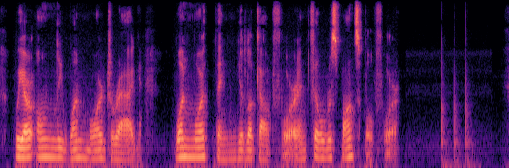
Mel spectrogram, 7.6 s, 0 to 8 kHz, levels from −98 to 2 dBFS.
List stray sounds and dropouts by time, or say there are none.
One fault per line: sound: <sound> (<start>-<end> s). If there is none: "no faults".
sound: thud (6.6-7.2 s)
